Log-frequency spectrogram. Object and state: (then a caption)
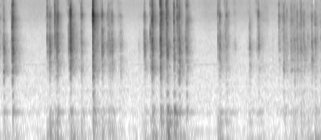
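Plastic mechanical keyboard being typed on. Fingertips of both hands type steadily on a black plastic full-size mechanical keyboard with red keycaps resting on a desk. Quick, dry key taps run in uneven bursts, each with a low, thudding body and a short bright click that dies away almost at once. The typing is continuous, with brief pauses between flurries.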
